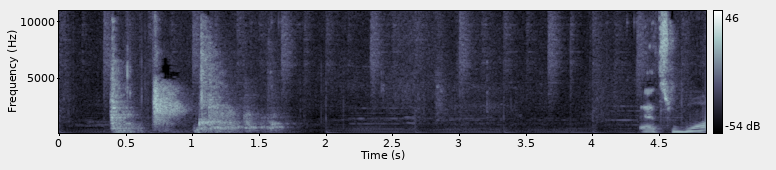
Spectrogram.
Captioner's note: balls clanging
